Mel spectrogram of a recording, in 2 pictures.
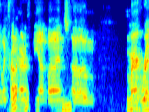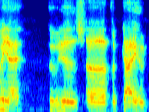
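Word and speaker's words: Rebillet: So Marc Rebier. Marc Rebier, hit up Stephen Fortner. He's looking for you. Rebelette is how it's written, but Rebier would be the French pronunciation.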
